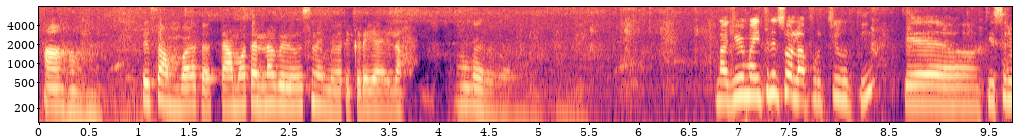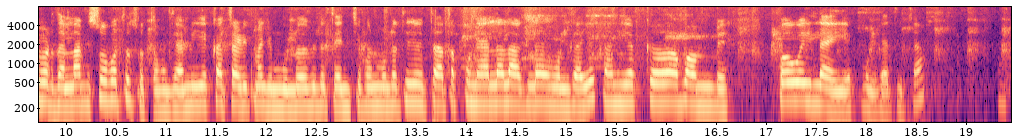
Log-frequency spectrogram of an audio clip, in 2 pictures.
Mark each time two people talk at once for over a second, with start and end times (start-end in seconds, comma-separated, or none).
none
